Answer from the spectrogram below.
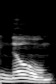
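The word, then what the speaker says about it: Noem: The way like G N O M E like a garden gnome, but her name is spelled N O E M but it's pronounced the same way.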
